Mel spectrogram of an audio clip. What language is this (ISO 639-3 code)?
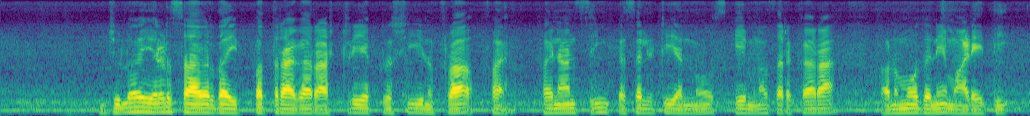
kan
